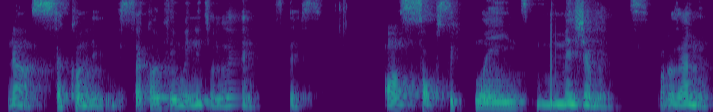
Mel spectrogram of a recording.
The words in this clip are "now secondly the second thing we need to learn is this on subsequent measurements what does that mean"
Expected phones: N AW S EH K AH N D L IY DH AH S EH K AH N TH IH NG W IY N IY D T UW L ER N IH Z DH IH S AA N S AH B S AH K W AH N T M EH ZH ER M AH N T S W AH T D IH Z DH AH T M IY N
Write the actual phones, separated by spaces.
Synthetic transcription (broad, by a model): N AW S EH K AH N D L IY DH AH S EH K AH N TH IH NG W IY N IY D T UW L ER IH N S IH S AA N S AH B S AH K W AH N T M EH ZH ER M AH N T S W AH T D IH Z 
